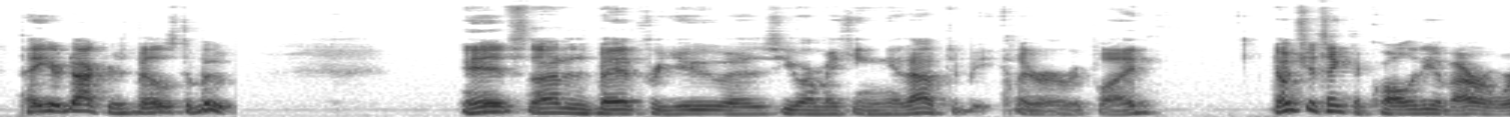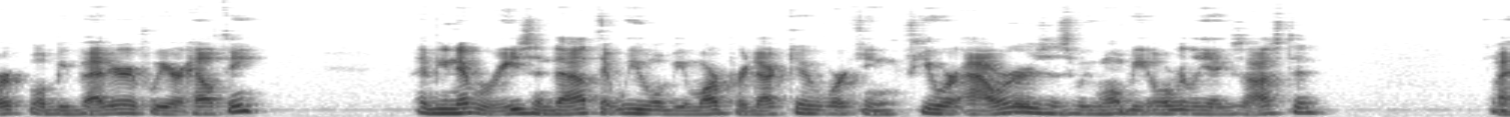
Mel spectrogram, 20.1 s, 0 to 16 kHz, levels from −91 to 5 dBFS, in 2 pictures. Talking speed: 175 wpm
